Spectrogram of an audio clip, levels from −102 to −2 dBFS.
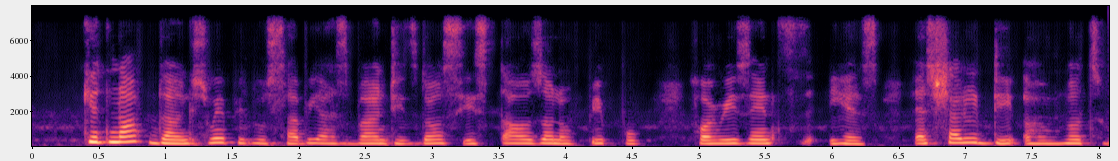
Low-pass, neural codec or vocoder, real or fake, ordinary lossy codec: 7.2 kHz; codec, 16 kHz, 4 kbps, X-Codec, HuBERT features, trained on LibriSpeech; fake; none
